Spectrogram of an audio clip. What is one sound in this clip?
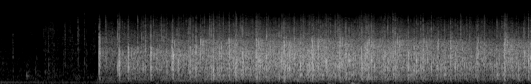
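A crowd bursts into loud applause and cheering.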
